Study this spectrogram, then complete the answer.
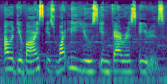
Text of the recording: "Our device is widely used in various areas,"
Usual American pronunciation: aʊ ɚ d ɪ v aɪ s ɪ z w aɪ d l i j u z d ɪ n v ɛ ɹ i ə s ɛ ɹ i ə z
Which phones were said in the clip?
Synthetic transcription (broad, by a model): aʊ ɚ d ɪ v aɪ s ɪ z w aɪ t l i j u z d ɪ n v ɛ ɹ i ə s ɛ ɹ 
